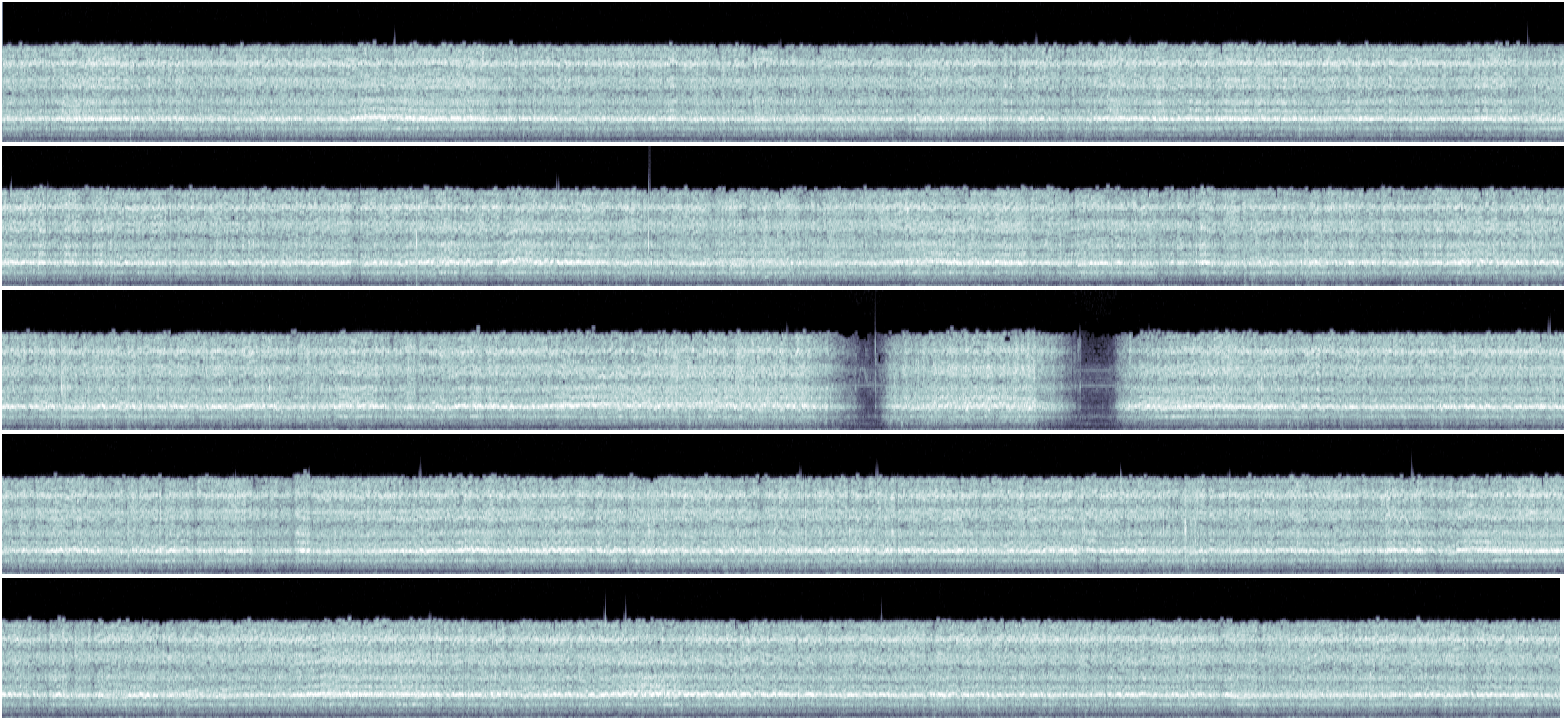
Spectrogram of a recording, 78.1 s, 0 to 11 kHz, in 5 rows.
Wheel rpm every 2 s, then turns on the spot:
160, 160, 160, 160, 160, 160, 160, 160, 160, 160, 170, 160, 160, 160, 160, 160, 170, 160, 160, 130, 100, 110, 160, 160, 160, 160, 160, 160, 160, 160, 160, 160, 160, 160, 160, 160, 160, 160, 160.
none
